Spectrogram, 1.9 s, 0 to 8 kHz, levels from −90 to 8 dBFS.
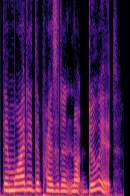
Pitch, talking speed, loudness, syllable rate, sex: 240 Hz, 245 wpm, -16 LUFS, 5.7 syllables/s, female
